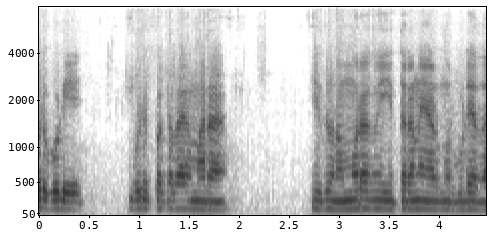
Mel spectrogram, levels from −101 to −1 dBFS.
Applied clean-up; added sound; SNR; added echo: neural separator model SepFormer DNS4.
